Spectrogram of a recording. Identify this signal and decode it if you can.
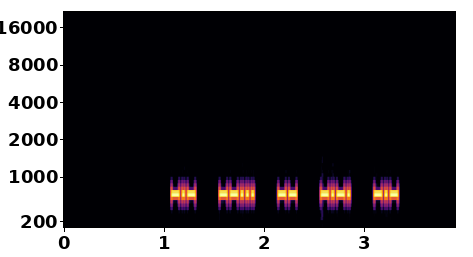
Morse code, heard as a keyed tone, about 47 wpm, spaced as for 26 wpm, 700 Hz. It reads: K7MCK
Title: USA Call Signs - 3x Character Spacing - 45wpm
